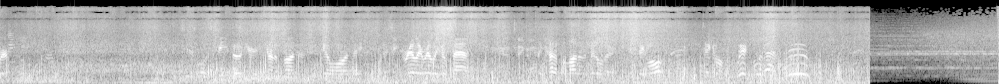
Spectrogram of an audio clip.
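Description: Wind buffeting the microphone over a party fishing boat under way, its engine and the rush of water running steadily, with voices in the background. It all cuts off abruptly about a second before the end.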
